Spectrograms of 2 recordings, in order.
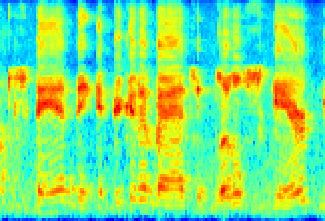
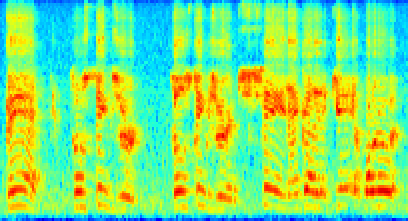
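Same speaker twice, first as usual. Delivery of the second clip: high excited fan voice; eager buyer; 10 semitones higher than usual. Retold or imitated. Buyer shaking money at the seller, high and eager. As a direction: gush like a fan waving cash.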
